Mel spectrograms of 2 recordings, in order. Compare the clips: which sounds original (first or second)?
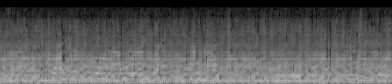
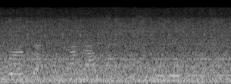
second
